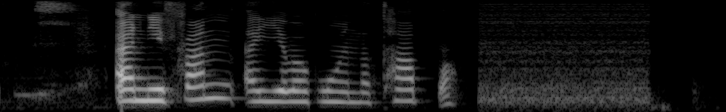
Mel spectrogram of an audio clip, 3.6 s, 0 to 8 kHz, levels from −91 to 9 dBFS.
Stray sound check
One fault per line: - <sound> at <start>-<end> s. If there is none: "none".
none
